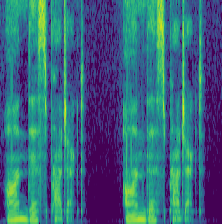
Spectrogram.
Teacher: Be careful with the th sound in this. Make sure your tongue touches your teeth.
